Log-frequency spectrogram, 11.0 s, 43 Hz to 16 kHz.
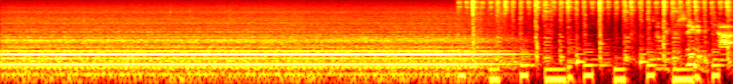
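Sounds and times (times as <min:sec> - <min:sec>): outboard motor running: 0:00.0 - 0:08.0.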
